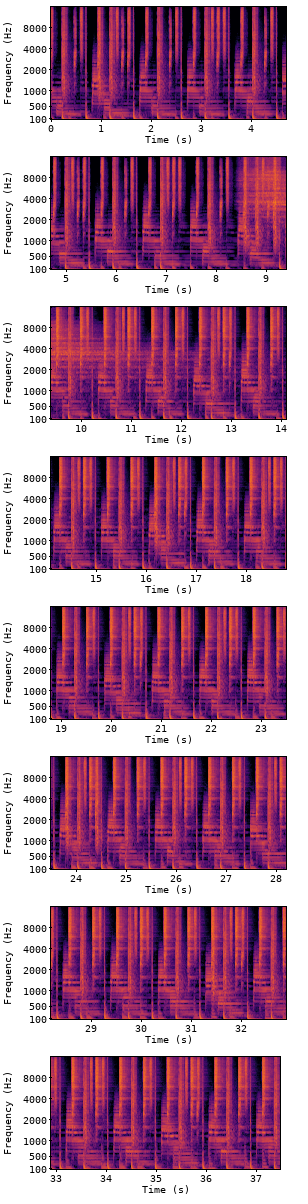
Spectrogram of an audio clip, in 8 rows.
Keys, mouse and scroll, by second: 2.7-4.9 drag, 5.2-6.2 middle drag, 6.2-8.3 drag, 8.3 z, 14.7 middle click, 15.3 middle click, 22.5 shift+d, 24.8 p, 27.2 Tab.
